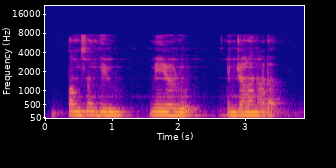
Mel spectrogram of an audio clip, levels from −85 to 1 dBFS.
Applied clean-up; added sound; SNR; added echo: neural separator model SepFormer DNS4.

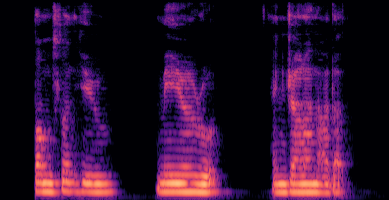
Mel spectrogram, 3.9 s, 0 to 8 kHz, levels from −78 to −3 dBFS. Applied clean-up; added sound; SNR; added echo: neural mask model DeepFilterNet 3.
